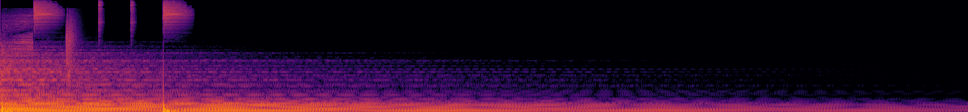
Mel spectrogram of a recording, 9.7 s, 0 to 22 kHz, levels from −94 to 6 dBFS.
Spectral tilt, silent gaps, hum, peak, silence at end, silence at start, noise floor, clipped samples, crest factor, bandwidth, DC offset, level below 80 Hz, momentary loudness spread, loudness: -6.5 dB/octave; none; none; -6 dBFS; 0.7 s; 0 s; -53 dBFS; under 0.1%; 24 dB; over 20 kHz; under 0.1%; -32 dBFS; 25 LU; -29 LUFS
